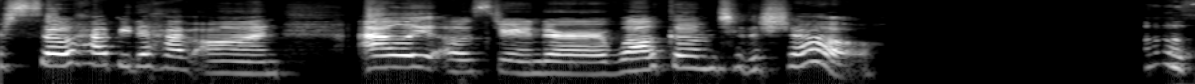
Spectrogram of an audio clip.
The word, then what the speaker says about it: Allie Ostrander: fun guest we're so happy to have on Ali Ostrander welcome to the show oh thank you also I'm so impressed that you pronounced my last last name correctly that is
